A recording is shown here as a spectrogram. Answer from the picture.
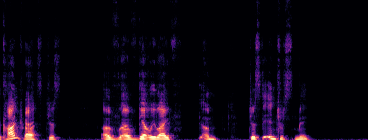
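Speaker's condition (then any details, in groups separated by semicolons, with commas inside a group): Cerebral palsy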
